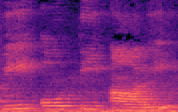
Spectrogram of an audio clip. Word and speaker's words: votre: Then next again votre, V-O-T-R-E, that means your, masculine singular. This is feminine singular, votre, again it is vo.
